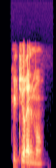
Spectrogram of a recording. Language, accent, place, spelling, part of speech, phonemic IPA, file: French, France, Lyon, culturellement, adverb, /kyl.ty.ʁɛl.mɑ̃/, LL-Q150 (fra)-culturellement.wav
- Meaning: culturally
